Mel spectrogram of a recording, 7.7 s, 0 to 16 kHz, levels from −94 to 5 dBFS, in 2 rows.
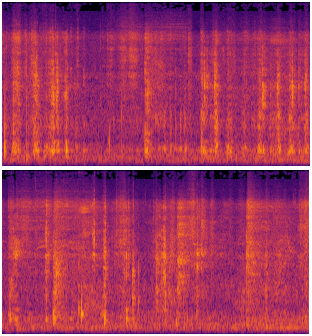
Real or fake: real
